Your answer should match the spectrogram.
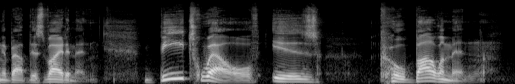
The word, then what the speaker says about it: cobalamin: B12 is Cobalamin, not Cobalamin, as it is often mispronounced by myself and others, but Cobalamin, which is the only essential micronutrient based on the toxic heavy metal cobalt.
